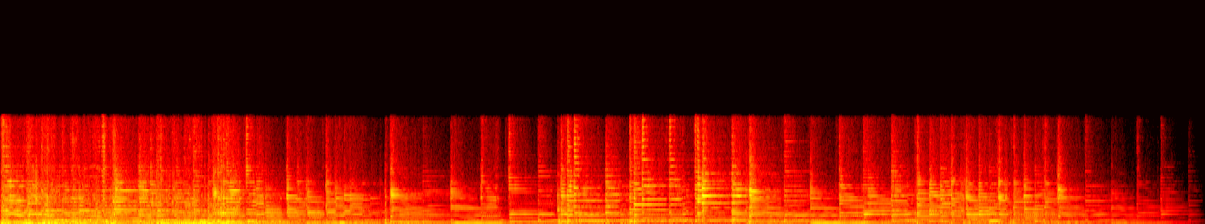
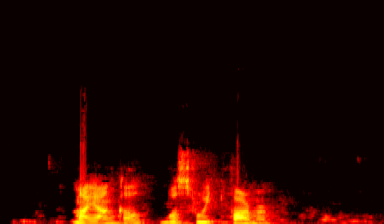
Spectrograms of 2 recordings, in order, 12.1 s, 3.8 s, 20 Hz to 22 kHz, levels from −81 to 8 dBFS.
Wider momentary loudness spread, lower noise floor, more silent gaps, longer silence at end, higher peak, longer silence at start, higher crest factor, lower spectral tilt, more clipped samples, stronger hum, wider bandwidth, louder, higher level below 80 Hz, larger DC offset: about the same, 11 LU vs 12 LU; second, -42 dBFS vs -50 dBFS; neither; second, 0 s vs 0.55 s; about the same, 0 dBFS vs 0 dBFS; second, 0 s vs 0.2 s; about the same, 20 dB vs 22 dB; second, -3.5 dB/octave vs -5 dB/octave; neither; neither; first, 11 kHz vs 8.4 kHz; about the same, -20 LUFS vs -19 LUFS; first, -40 dBFS vs -60 dBFS; first, 0.7% vs under 0.1%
